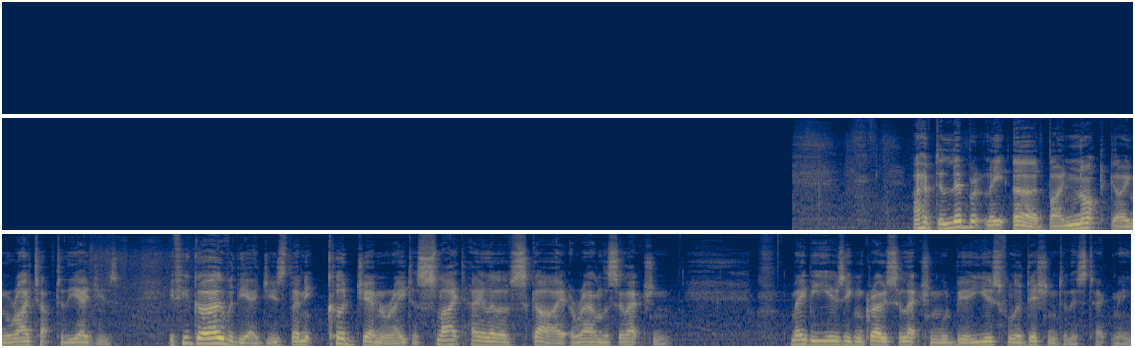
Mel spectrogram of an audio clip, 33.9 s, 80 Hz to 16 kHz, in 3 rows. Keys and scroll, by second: 6.5 [.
